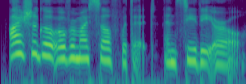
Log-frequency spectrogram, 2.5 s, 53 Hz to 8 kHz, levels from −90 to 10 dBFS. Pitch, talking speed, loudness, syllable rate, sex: 230 Hz, 270 wpm, -18 LUFS, 5.8 syllables/s, female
